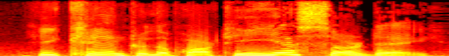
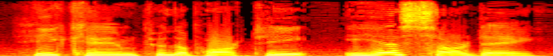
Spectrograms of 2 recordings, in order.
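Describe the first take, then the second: First: The word yesterday carries the strongest stress. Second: The word yesterday carries the strongest stress.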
